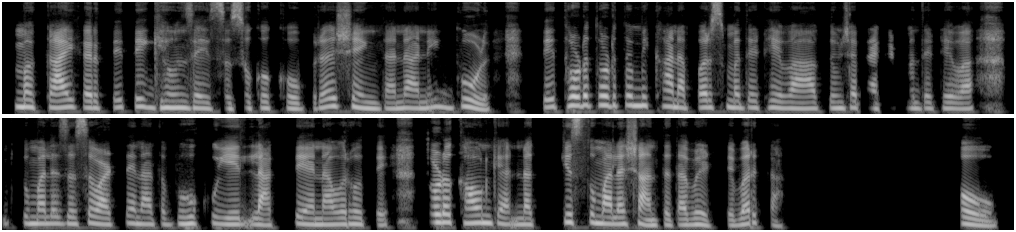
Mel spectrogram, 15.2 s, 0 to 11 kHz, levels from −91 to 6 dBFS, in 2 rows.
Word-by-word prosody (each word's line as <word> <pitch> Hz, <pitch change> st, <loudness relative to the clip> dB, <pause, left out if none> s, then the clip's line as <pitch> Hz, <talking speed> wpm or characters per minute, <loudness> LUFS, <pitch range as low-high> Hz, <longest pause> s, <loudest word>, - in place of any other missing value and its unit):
मग 220 Hz, -, +5 dB
काय 200 Hz, +1 st, +6 dB
करते, 195 Hz, +1 st, -1 dB
ते 230 Hz, -, +1 dB
घेऊन 200 Hz, -1 st, +2 dB
जायचं 180 Hz, -3 st, -1 dB
सुक 185 Hz, +2 st, +1 dB
खोबरं, 175 Hz, +6 st, -3 dB
शेंगदाणे 180 Hz, -5 st, 0 dB
आणि 185 Hz, +3 st, 0 dB, 0.2 s
गूळ. 210 Hz, -9 st, +2 dB, 0.4 s
ते 220 Hz, -, +1 dB
थोडं-थोडं 270 Hz, +1 st, +4 dB
तुम्ही 260 Hz, -1 st, +3 dB
खा 235 Hz, -2 st, 0 dB
ना 200 Hz, -, +2 dB
पर्समध्ये 205 Hz, -1 st, 0 dB
ठेवा, 185 Hz, -3 st, -1 dB, 0.2 s
तुमच्या 185 Hz, +1 st, -2 dB
पॅकेटमध्ये 180 Hz, 0 st, -7 dB
ठेवा. 170 Hz, -2 st, -2 dB, 0.5 s
तुम्हाला 200 Hz, 0 st, +1 dB
जसं 195 Hz, +2 st, +1 dB
वाटतंय 190 Hz, +3 st, +1 dB
ना 190 Hz, -, 0 dB
आता 185 Hz, 0 st, -5 dB
भूक 200 Hz, +2 st, -1 dB
ये 180 Hz, -1 st, +4 dB
लागते, 175 Hz, +4 st, +1 dB
अनावर 175 Hz, +1 st, +1 dB
होते, 180 Hz, -4 st, -3 dB, 0.3 s
थोडं 240 Hz, 0 st, +7 dB
खाऊन 220 Hz, +1 st, +4 dB
घ्या. 195 Hz, -3 st, -1 dB
नक्कीच 180 Hz, +8 st, 0 dB
तुम्हाला 195 Hz, -4 st, +4 dB
शांतता 165 Hz, -1 st, +2 dB
भेटते. 165 Hz, -2 st, -2 dB
बरं 190 Hz, +6 st, +2 dB
का. -, -, -10 dB, 1.4 s
हो. 160 Hz, -8 st, +3 dB
190 Hz, 160 wpm, -26 LUFS, 175-210 Hz, 1.4 s, थोडं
